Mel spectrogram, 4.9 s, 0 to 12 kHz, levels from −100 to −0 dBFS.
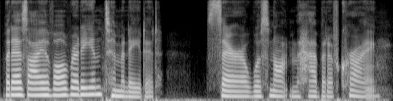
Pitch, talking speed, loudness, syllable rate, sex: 185 Hz, 170 wpm, -19 LUFS, 5.0 syllables/s, female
